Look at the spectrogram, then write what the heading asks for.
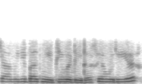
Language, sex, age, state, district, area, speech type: Hindi, female, 30-45, Madhya Pradesh, Jabalpur, urban, conversation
